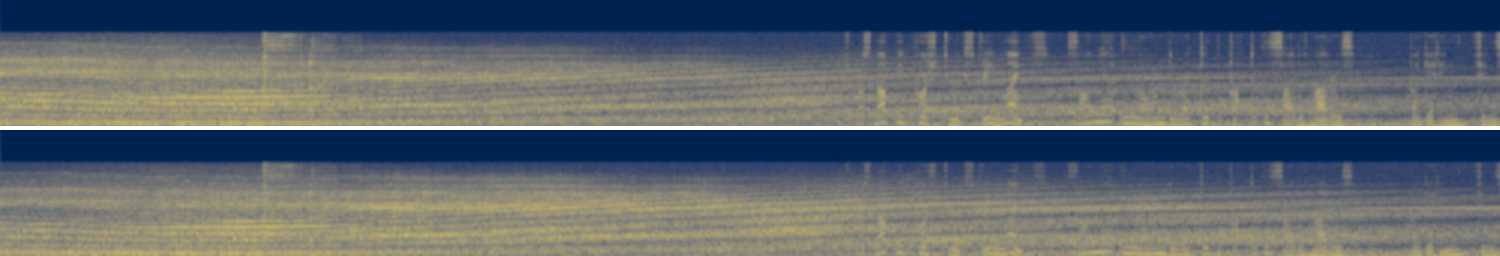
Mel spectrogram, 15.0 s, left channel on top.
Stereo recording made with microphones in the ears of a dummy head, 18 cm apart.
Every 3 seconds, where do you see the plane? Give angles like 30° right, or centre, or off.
20° left, 30° right, 50° right, 60° right, 60° right.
